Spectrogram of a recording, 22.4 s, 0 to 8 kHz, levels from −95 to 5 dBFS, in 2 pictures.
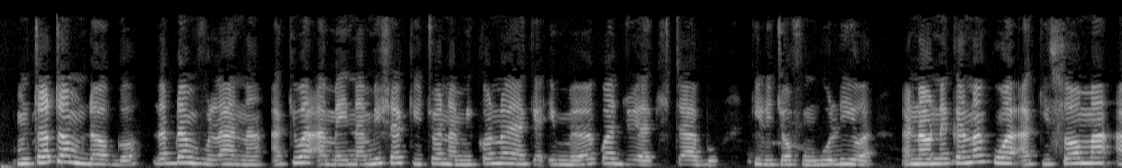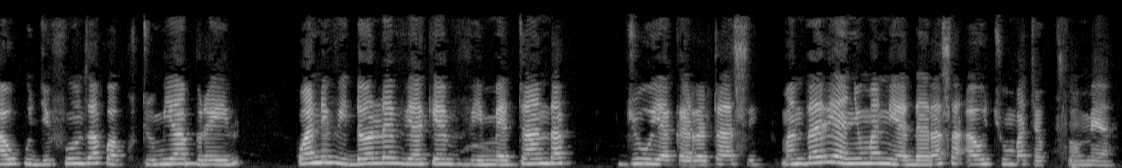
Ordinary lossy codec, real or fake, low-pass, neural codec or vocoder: MP3, 48 kbps; real; 7.2 kHz; none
